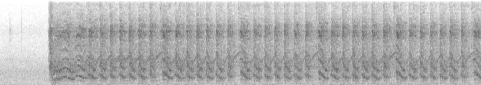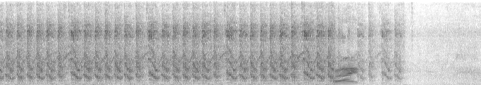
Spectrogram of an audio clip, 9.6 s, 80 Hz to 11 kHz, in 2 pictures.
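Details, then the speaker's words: Ford 6.0 Powerstroke diesel no-start: starter cranks about eight seconds at roughly three beats a second, never fires; ICP gauge reads zero high-pressure oil (needs about 650–750 to fire); owner plans to replace IPR valve next. "so we're gonna crank it over I'm gonna see what we get on the gauge"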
